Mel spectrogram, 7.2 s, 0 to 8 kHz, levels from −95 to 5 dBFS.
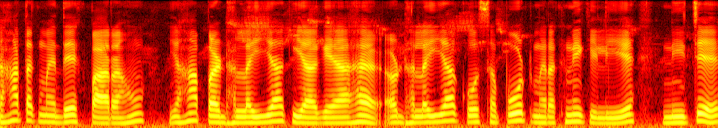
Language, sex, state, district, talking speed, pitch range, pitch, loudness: Hindi, male, Delhi, New Delhi, 185 wpm, 135-160 Hz, 145 Hz, -17 LUFS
